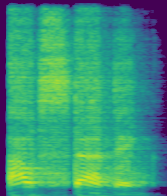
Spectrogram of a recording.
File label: tutorial dialogue, english; War Thunder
